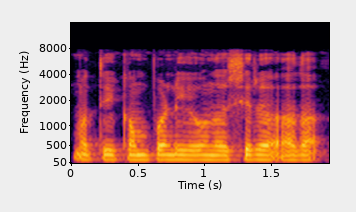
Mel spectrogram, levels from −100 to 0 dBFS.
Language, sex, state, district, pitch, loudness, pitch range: Kannada, male, Karnataka, Koppal, 120 Hz, -16 LUFS, 120-125 Hz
